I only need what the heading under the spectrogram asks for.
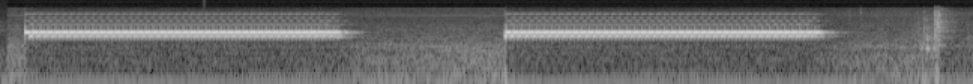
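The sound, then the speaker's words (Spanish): A telephone rings with two long, steady electronic tones of about two seconds each, separated by a brief silence, followed by a short click. “cuando de repente suena el teléfono”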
